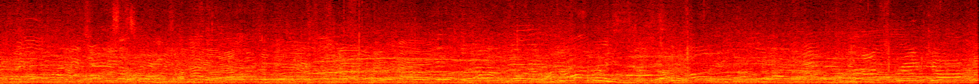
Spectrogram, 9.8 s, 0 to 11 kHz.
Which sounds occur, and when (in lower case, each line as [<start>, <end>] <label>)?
[0.00, 1.23] speech
[0.00, 9.71] hubbub
[1.40, 2.45] speech
[2.59, 4.94] speech
[5.07, 8.79] speech
[8.58, 9.63] female speech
